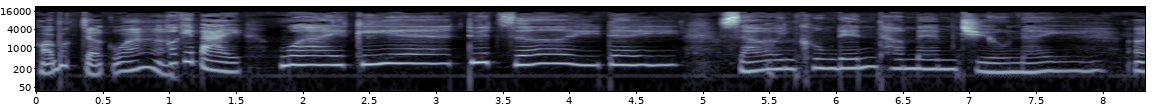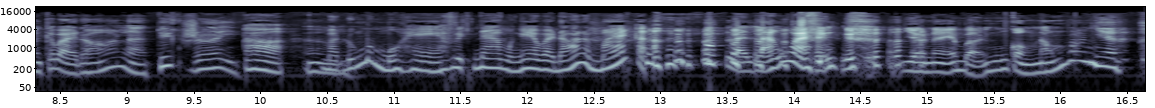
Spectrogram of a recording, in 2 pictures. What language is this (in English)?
Vietnamese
